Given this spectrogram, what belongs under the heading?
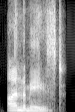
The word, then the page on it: unamazed: Indian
